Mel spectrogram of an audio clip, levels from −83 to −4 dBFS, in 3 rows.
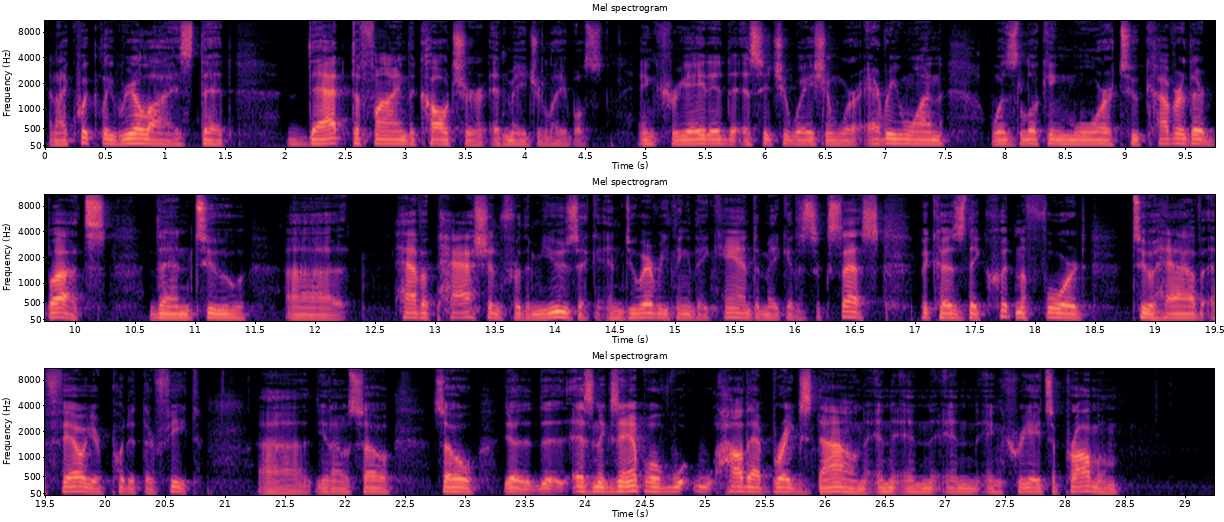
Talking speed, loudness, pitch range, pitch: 160 wpm, -29 LUFS, 95-110 Hz, 100 Hz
